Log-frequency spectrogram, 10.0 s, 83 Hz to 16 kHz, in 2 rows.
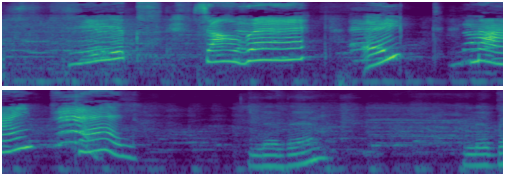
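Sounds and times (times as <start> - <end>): girl singing: 0.5 - 6.5.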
